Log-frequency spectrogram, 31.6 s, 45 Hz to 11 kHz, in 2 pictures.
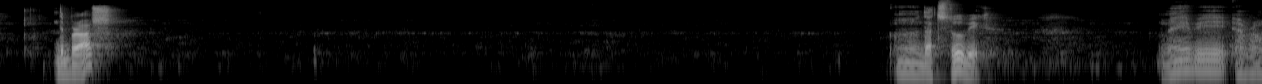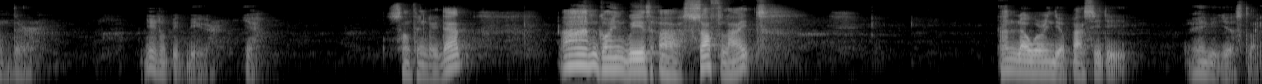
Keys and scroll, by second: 3.0 x.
